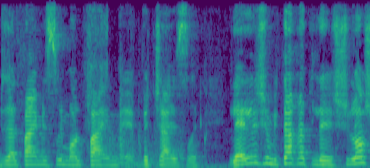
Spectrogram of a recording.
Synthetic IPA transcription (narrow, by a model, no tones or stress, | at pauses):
mzealpaimesʁimoalpaimvet͡ʃaesʁe | leeleʃ̬emitaχatleʃlo̞ʃ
